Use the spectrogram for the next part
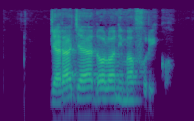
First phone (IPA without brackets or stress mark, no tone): d͡ʒ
